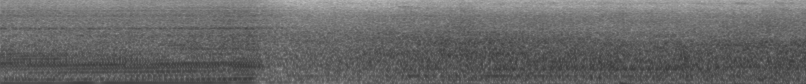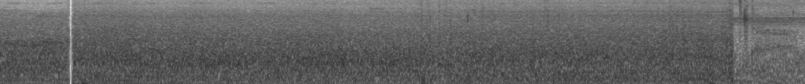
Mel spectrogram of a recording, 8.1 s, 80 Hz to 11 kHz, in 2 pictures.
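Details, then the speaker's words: Mazda MX-5 Miata NA 1.6 with a homemade welded custom exhaust: revving with a harsh, raspy exhaust note despite a thick muffler and deadening, then loud road and tyre noise; a broken bolt at the exhaust joint behind the catalytic converter. "that's the exhaust which not particularly that happy with it it is really raspy and everything even with the thick Muffler and all the deadening"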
